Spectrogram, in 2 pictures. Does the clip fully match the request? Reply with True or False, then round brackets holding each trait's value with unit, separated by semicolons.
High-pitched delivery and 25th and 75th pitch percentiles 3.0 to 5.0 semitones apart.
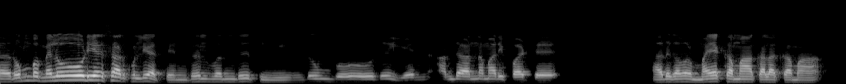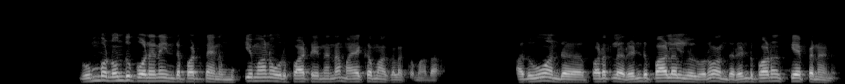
False (135 Hz; 4.1 semitones)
